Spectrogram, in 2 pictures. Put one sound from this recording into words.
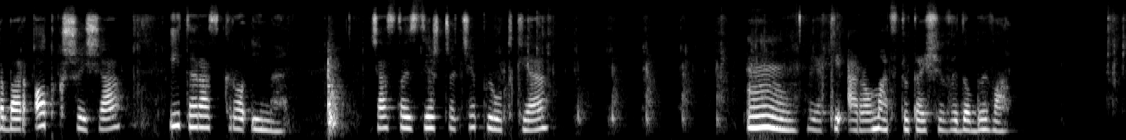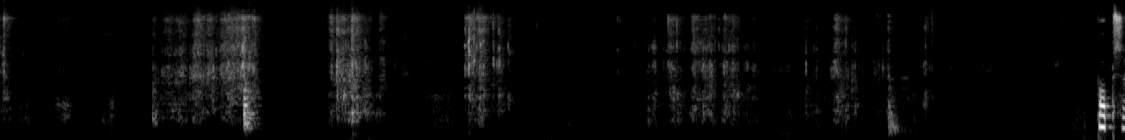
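A knife crunches through a crumbly cake.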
